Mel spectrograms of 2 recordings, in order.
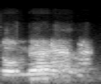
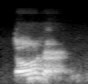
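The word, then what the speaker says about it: döner: You guys call it donair, but it's not don. You guys have in the East you pronounce it strange. It's doner. Doner. Donair. Yeah, we call it donair, but it's doner.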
